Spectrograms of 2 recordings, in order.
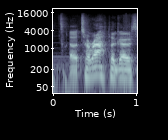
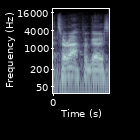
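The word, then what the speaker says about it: Terapagos: just be a trailer for new the new terrapagos or terapeagos like Pokemon that we um tarapa ghost apparently is how you pronounce it now so I do apologize I've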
